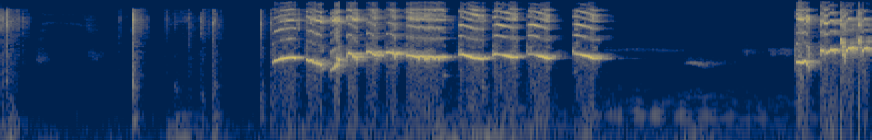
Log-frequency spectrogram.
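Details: Orange-headed thrush (anis merah) singing ngeplong style as a therapy sound: after faint knocks, a long, loud series of slurred, evenly spaced whistled notes, a pause, then another bright phrase begins.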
